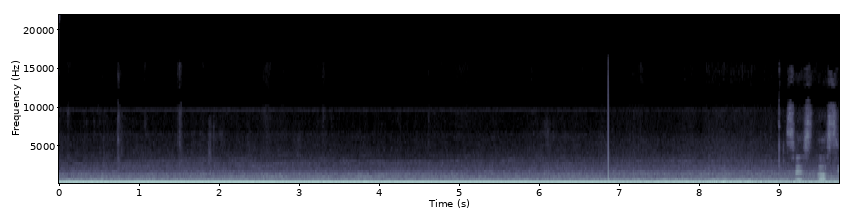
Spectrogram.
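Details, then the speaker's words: Nissan R34 GT-R (900HP) on the road in Austria, described as quiet with good engine response: a steady low drone that steps up in pitch once, with no knocks or scraping; the tires give an "oo" hum, which is normal. "geliyor Arkadaşlar şimdi lastikler olunca Oo diye uğultu ses geliyor tamam Normal yani"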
